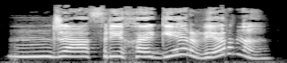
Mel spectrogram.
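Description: A woman's voice: high voice, expressive, moderate pace, a bit bright, pitched above the performer's own voice. A woman voicing a fussy female teacher at a magic academy, strict and scolding, in an audiobook. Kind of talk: audiobook character voice.

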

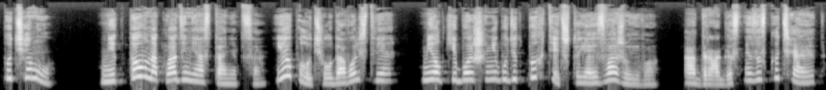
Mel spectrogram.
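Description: A cheeky, brazen young woman with a high, teasing voice, as a woman narrating an audiobook puts her on. She sounds playful and provocative. The recording is dry. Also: very animated, a little fast, dry recording.

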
